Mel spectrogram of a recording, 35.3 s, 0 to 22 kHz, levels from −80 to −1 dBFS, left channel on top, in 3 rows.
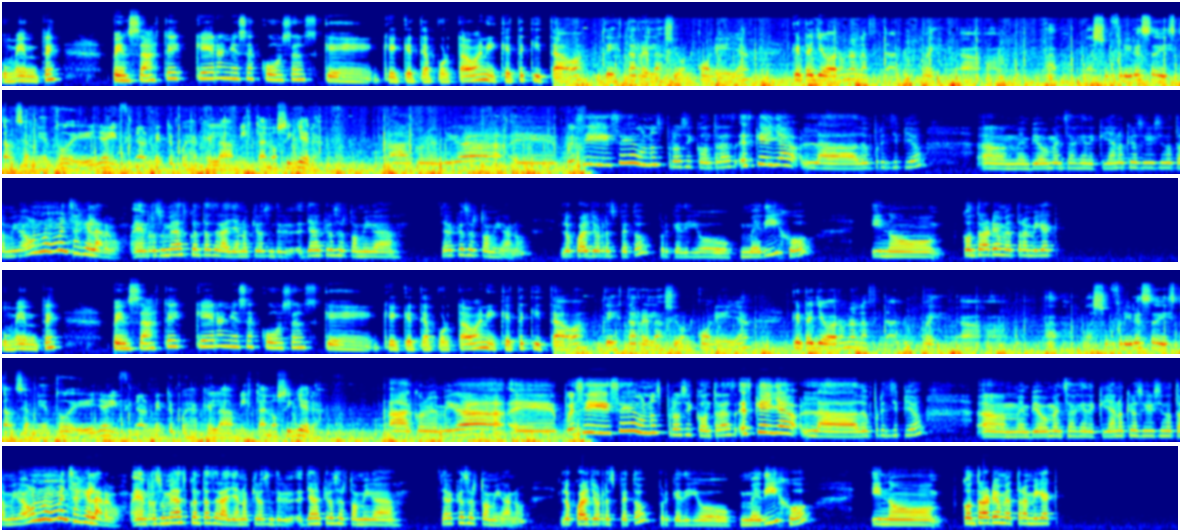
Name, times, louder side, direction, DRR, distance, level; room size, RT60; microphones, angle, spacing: voice 1, 0.0-10.2 10.4-15.0, left 2 dB, 10° left, 0.4 m, -25 dB
sound 1, 5.5-17.6, left 3 dB, 70° left, 0.5 m, -26 dB
voice 2, 15.6-27.5 27.9-28.8 29.1-31.6 32.3-34.1, right 4 dB, 40° right, 0.5 m, -25 dB
11.0 x 6.0 x 2.3 m
head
